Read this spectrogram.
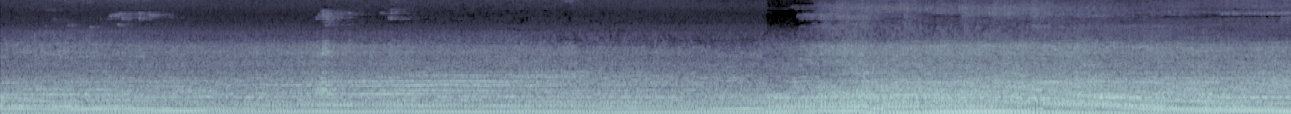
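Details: Wright Stander stand-up mower that wouldn't stay running, after carburetor replacement (tank grommet leaking fuel): steady even drone then raises speed cleanly without hunting or surging; normal running.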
